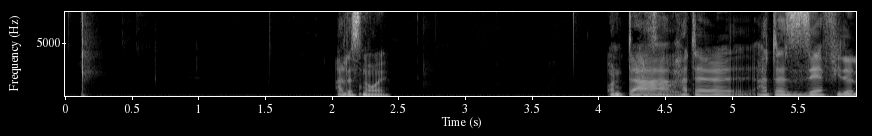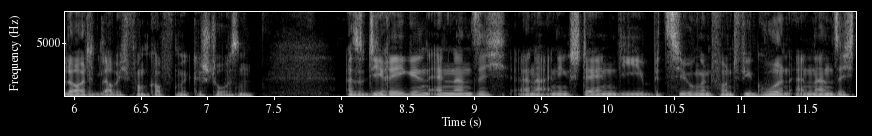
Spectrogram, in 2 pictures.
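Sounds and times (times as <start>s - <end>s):
finger snap: 0.1s - 0.7s
speech: 2.0s - 2.5s, 4.1s - 11.8s.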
